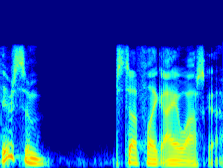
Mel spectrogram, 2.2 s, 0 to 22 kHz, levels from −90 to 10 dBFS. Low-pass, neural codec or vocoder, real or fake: 7.2 kHz; none; real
